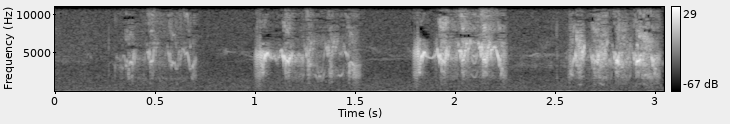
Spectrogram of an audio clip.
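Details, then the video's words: Black storks in Estonia during a feeding on 16 May 2019, 16:58: four quick bursts of piercing, raspy chirps, growing slightly louder, over light background noise. "Estonian Black Storks - Feeding for two"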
